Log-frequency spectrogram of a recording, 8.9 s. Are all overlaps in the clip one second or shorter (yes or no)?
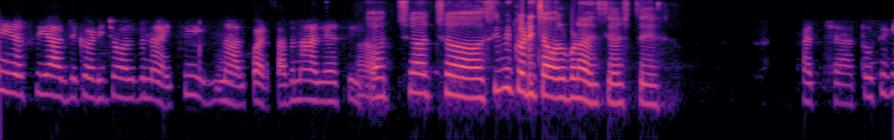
yes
